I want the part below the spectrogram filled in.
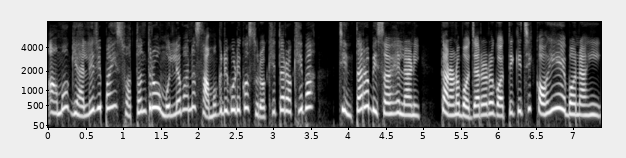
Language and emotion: Odia, fearful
